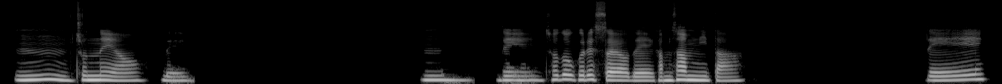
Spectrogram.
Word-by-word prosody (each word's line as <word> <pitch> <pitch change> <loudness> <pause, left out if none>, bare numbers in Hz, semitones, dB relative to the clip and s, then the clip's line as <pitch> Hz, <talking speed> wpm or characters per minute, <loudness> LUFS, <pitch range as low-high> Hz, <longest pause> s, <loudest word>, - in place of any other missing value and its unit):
음. 210 0 +2
좋네요. 185 -2 +1
네. 180 -2 -3 2.3
음. 200 -2 0 0.2
네. 195 0 -2
저도 215 +2 0
그랬어요. 200 -3 +1
네. 180 0 0
감사합니다. 185 -2 +1 1.8
네. 205 +5 -1
195 Hz, 120 characters per minute, -24 LUFS, 185-205 Hz, 2.3 s, 음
